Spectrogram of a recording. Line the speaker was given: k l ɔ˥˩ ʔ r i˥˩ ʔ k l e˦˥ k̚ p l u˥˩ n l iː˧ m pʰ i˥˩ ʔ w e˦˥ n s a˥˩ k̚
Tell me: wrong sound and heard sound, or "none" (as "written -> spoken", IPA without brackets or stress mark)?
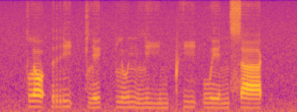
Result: none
